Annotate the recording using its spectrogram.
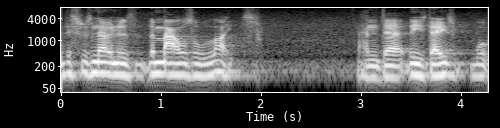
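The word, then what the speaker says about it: Mousehole: That's Mousel. Which is spelled Mouse Hole. All right. But it's so named because while the harbour itself, the basin, the water that you can there see a dragon in, but normally has boats, that's a decent size. But the gap through which the boats have to get into the harbour is very narrow, very small, hence Mouse Hole. Just pronouncing Cornwall, Mosel.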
